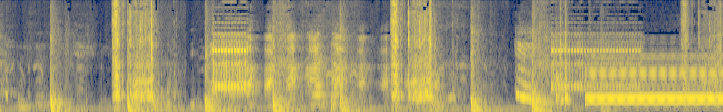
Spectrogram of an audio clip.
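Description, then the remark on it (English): A telephone ringing sound effect plays in loud, choppy electronic bursts broken by sharp clicks, then settles into a steady, sustained electronic tone that runs to the end. “We do not need a phone sound effect.”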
